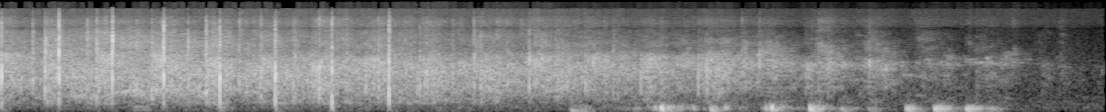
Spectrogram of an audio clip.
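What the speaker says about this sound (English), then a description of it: "Let's give our governor another round of applause." Applause for a state governor at a ribbon-cutting ceremony, a crowd clapping close and steady before it thins into a few scattered claps and then stops.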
